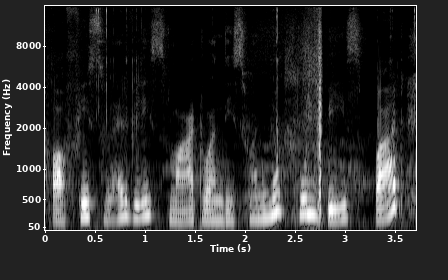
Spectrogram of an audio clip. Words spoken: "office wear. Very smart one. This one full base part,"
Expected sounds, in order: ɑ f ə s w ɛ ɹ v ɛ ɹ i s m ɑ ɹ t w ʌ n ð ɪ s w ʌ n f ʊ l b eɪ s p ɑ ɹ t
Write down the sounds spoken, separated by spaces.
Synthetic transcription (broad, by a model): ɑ f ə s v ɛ ɹ v ɛ ɹ i s m ɑ ɹ t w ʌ n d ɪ s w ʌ n f ʊ l b eɪ s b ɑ t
